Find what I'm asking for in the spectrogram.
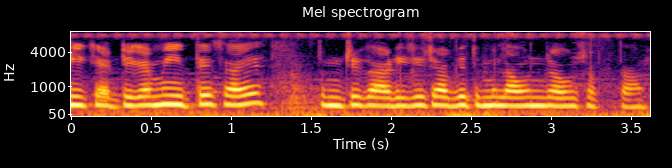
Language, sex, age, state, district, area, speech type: Marathi, female, 30-45, Maharashtra, Nagpur, urban, spontaneous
